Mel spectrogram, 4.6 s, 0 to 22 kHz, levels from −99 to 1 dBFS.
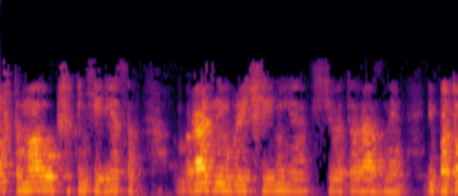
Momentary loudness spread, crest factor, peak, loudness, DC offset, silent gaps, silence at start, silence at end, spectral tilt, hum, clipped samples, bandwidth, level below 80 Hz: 19 LU; 22 dB; -2 dBFS; -23 LUFS; under 0.1%; none; 0 s; 0 s; -5 dB/octave; none; under 0.1%; 6.2 kHz; -56 dBFS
